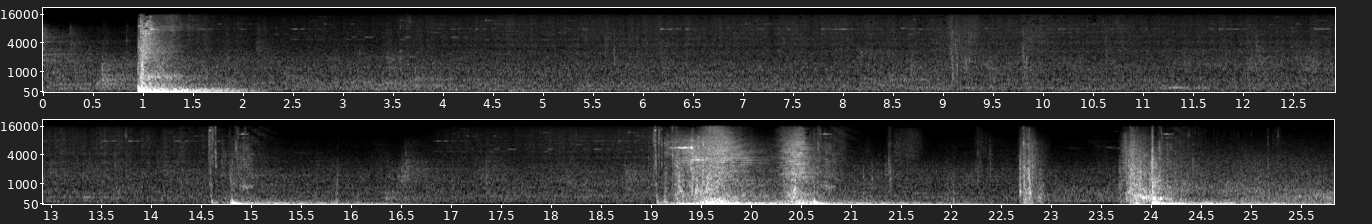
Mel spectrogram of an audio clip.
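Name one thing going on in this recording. Deep whooshing thuds sound as game cards are played.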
